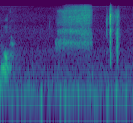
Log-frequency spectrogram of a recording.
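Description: A felt-tip marker drawn once down graph paper: a single scratchy stroke of about half a second, followed by two quick ticks.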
